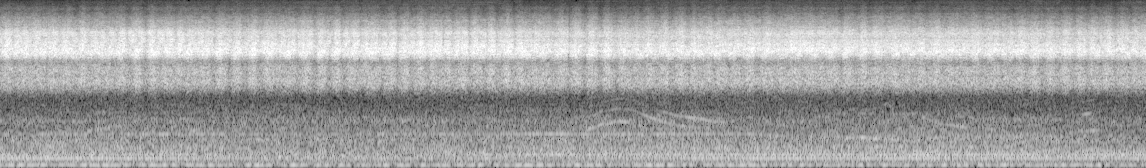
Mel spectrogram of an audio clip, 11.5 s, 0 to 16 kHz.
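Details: Relentless high-pitched cicada buzzing by the sea in Croatia, summer 2020, a thick shimmering chorus with fast pulses and a faint low hum underneath.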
